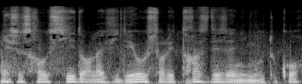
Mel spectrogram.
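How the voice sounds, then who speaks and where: A man speaks at a moderate pace with a fairly low pitch and monotone, flat intonation. Noticeable background noise can be heard. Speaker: nature vlogger. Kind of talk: casual vlog narration outdoors. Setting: outdoors at night.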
